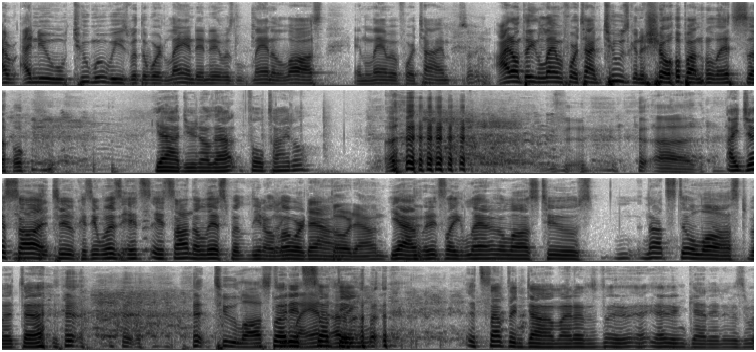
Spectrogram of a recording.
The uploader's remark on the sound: Live from Dunlap’s Corner Bar in Cleveland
